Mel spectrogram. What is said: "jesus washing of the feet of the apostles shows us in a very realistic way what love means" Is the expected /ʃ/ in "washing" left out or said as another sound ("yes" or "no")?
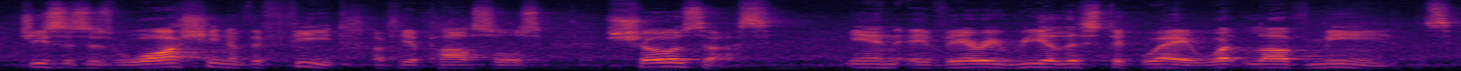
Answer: no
